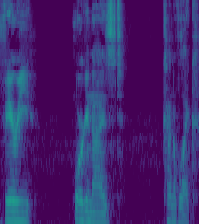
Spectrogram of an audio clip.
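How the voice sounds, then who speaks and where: A man's fairly high voice with an American accent and audible room echo. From Colorado. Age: 30s. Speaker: podcast co-host. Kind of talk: casual chat. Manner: hesitant, many fillers.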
